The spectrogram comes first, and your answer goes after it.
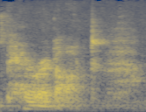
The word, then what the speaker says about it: Peridot: what it was or how to pronounce it, but apparently it's Peridot.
